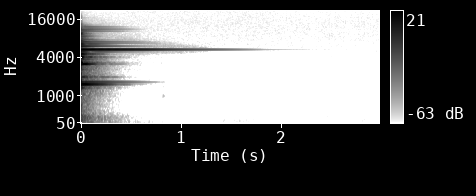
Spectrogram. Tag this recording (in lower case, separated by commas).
tools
